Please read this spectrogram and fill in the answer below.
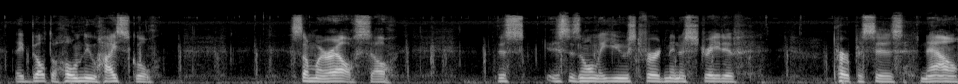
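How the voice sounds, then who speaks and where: A man's fairly high, monotone, flat voice at a moderate pace, with long, frequent pauses and noticeable background noise. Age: 50s. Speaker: vlogger and runner, former military helicopter pilot. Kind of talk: casual vlog while running. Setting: outdoors, walking and running around hometown. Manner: casual, conversational.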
